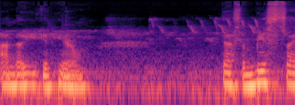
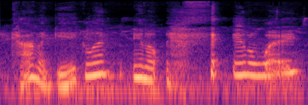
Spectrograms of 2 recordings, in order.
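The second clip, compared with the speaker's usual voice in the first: high, amused, with a laugh breaking in; real giggle midway through; 8 semitones higher than usual. Real, not acted. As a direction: chuckle through it as you recall it. Chuckles while recalling the giggling girl.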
